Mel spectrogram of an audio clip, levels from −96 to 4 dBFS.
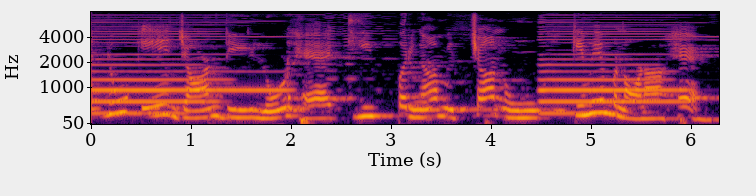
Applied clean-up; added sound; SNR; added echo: classical method Wiener filter.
